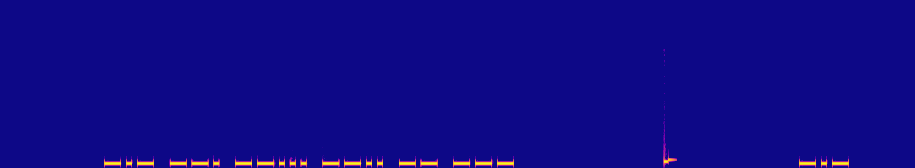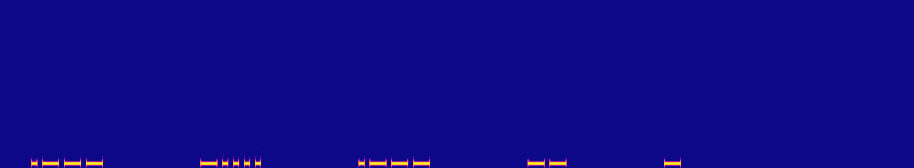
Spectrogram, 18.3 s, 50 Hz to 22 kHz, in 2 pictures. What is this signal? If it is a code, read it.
Morse code, heard as a keyed tone, about 22 wpm, spaced as for 11 wpm, 700 Hz. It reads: KG7ZMO KJ6JMT
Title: USA Call Signs - 6 Characters - 6x Character Spacing - 22wpm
